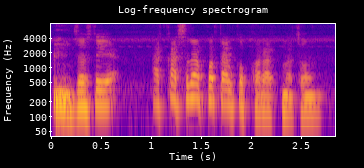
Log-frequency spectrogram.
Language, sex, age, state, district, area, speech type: Nepali, male, 45-60, West Bengal, Kalimpong, rural, spontaneous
